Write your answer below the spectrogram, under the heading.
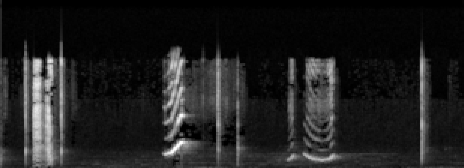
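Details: A pet green rose-ringed parakeet talking in Urdu/Hindi gives a few shrill, squeaky speech-like phrases: a harsh burst, a quick rising whistle, then an arched, nasal note, in a quiet room.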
